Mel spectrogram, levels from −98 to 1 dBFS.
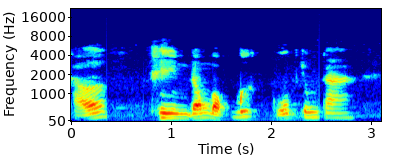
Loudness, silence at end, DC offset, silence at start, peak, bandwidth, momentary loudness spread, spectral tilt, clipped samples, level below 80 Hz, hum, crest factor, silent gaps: -23 LUFS; 0.35 s; under 0.1%; 0.05 s; -4 dBFS; 6 kHz; 16 LU; -8 dB/octave; under 0.1%; -78 dBFS; none; 18 dB; none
